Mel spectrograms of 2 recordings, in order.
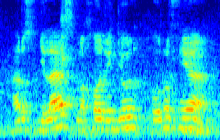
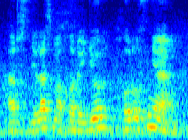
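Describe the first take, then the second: No difference in how they are said.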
